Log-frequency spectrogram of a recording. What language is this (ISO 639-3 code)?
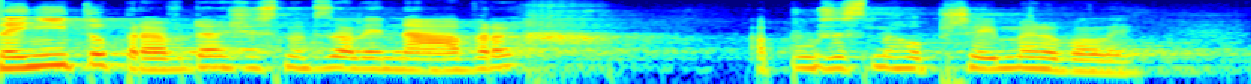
ces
